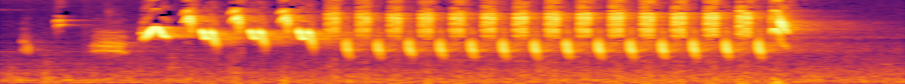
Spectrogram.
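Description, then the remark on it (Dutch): A songbird sings a rapid, elaborate phrase: a few varied opening notes, then a long, fast series of sharp, descending trilled notes repeated evenly, loud, with faint traffic rumble beneath. “Vocale krachtpatserij. Ja, spierballenrollerij. Ja, weinig ziel.”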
